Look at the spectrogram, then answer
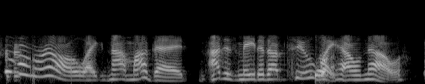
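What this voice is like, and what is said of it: New York accent. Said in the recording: “I'm loving your accent. Where are you from? ... New York.”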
